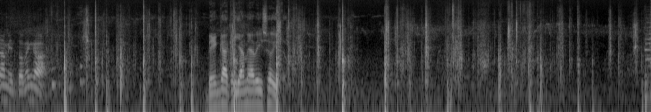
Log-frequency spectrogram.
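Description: A ball thuds as a boy kicks it on paving.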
